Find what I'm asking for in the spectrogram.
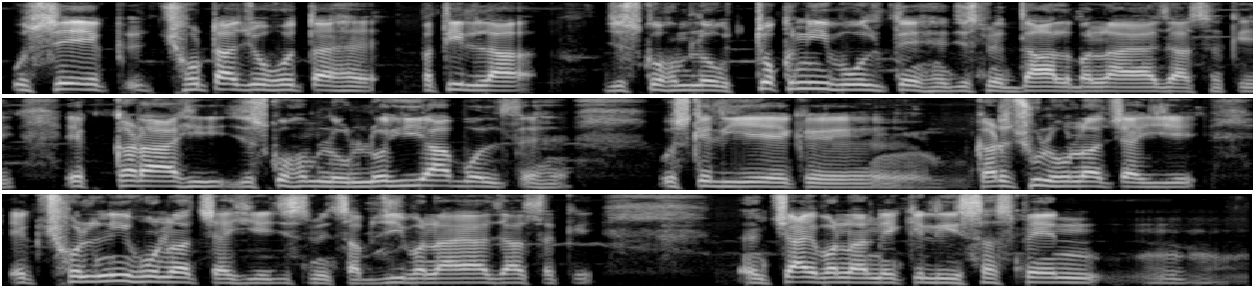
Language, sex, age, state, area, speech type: Hindi, male, 60+, Bihar, urban, spontaneous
